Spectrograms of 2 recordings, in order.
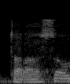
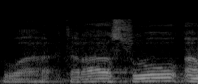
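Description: First: The word ends in an 'ow' diphthong. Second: The word ends in a long 'oo' vowel. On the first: They already lined up closely. "ماضي انتهوا" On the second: It is a command to line up closely. "أمر بالتراص"

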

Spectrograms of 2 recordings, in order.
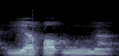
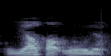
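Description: First: The first sound is light and open. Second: The first sound is light and open.

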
